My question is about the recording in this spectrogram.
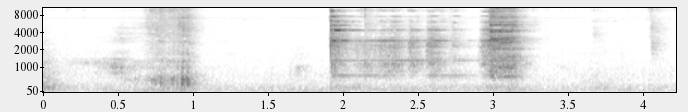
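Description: A sip of soup from a spoon, then a metal spoon clinks against a bowl about two seconds in and rings briefly, followed by another short clatter of tableware.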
